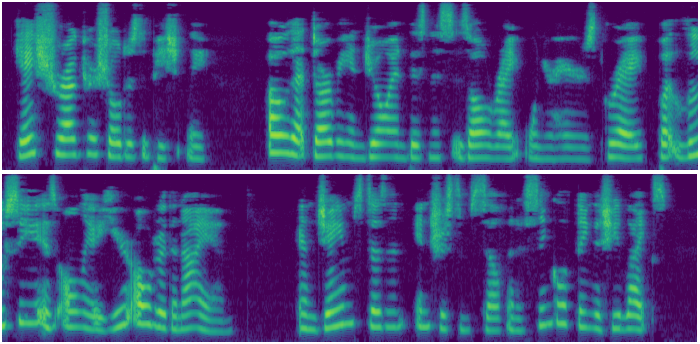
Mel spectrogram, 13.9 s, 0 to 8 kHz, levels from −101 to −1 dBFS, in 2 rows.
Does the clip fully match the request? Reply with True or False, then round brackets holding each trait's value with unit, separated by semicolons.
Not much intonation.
False (3.9 semitones)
